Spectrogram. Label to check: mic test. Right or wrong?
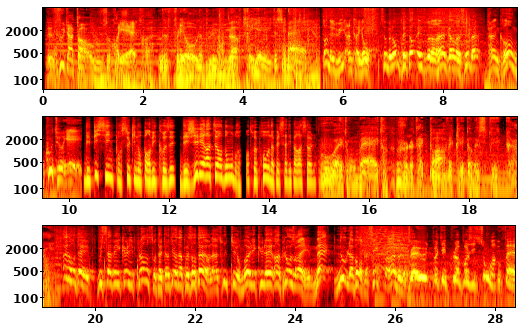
Wrong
